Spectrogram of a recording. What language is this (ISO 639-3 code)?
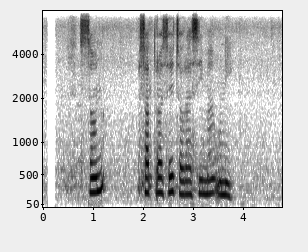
nep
